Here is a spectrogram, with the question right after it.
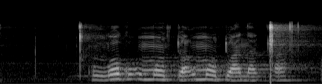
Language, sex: Xhosa, female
